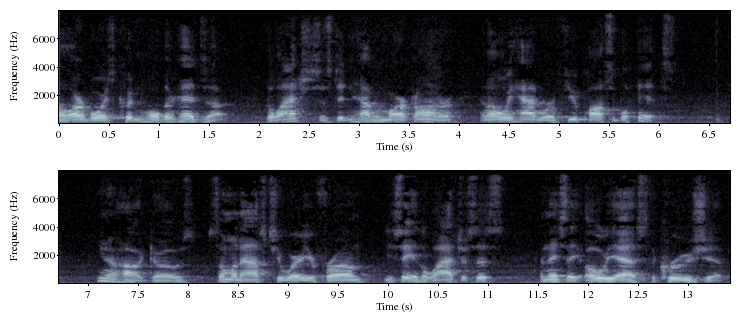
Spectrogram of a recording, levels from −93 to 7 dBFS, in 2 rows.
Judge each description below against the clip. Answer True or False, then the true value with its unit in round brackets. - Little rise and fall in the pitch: True (2.0 semitones)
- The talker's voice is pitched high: False (130 Hz)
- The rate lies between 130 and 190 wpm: False (205 wpm)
